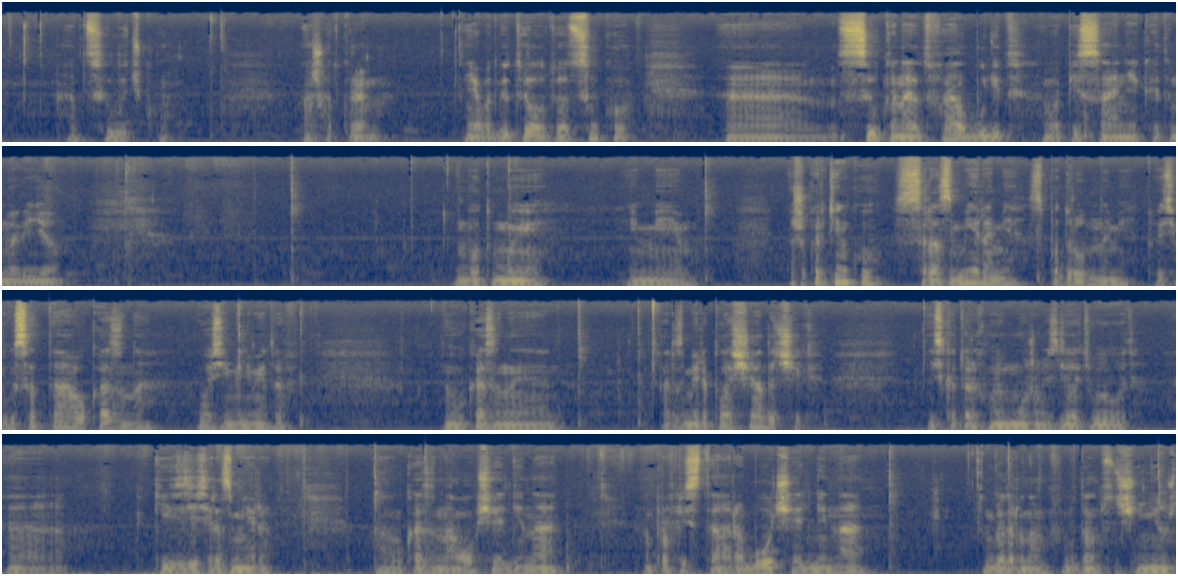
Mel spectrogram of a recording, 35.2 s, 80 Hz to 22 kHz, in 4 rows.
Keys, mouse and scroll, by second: 11.0-12.7 shift+middle drag, 14.2-16.6 middle drag, 19.6 shift+click, 22.0 shift+click, 29.2 shift+click, 33.2 shift+click.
